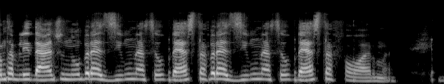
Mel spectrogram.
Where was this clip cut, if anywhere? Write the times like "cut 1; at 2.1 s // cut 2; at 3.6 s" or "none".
cut 1; at 2.1 s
